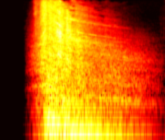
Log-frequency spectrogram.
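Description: Whoosh sound effect for an on-screen transition: it starts suddenly about half a second in with a strong low end and a faint falling sweep on top, then fades away over about a second and a half.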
